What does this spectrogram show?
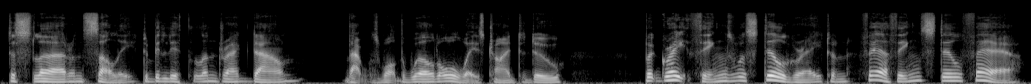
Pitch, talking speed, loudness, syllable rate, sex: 125 Hz, 165 wpm, -20 LUFS, 3.9 syllables/s, male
